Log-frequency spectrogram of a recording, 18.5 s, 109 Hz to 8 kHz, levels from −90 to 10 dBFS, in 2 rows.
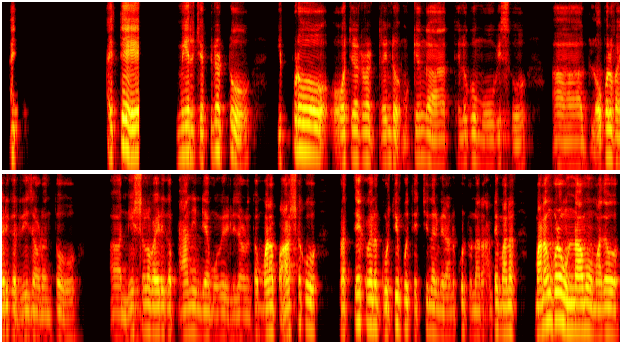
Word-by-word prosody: అయి - - -4 1.4
అయితే, 205 - +5 0.8
మీరు 165 -1 +2
చెప్పినట్టు, 175 +4 -2 0.7
ఇప్పుడూ 140 +8 0 0.6
ఒచ్చినటువంటి 145 +1 -4
ట్రెండు, 135 +1 -5
ముఖ్యంగా 145 -3 -7 0.3
తెలుగు 135 +2 -11
మూవీసు 120 -1 -9 0.6
ఆహ్, 115 0 -8
గ్లోబల్ 160 -1 0
వైడుగా 130 +1 -1
రిలీజవడంతో 115 -2 -8 0.8
ఆహ్, 115 0 -9
నేషనల్ 135 +3 0
వైడుగా 135 - +2
పాన్ 130 +2 -5
ఇండియా 125 -1 -5
మూవీ 115 +1 -12
రిలీజవడంతో, 110 0 -10
మన - - +8 0.2
భాషకు 155 +4 +2 0.5
ప్రత్యేకమైన 165 +4 0
గుర్తింపు 155 +5 -3
తెచ్చిందని 135 0 -8
మీరు 120 -1 -7
అనుకుంటున్నారా? 125 0 -12
అంటే, 120 - -6
మన 135 +1 +2 0.4
మనం 140 +6 +9
కూడా 195 -1 +11
ఉన్నాము. 145 0 +6
మాదో 135 +1 +2
135 Hz, 110 wpm, -21 LUFS, 120-150 Hz, 1.4 s, కూడా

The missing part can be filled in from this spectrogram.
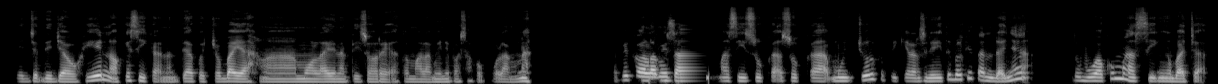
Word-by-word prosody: gadget 140 +1 -6
dijauhin, 135 +10 +4
ok - - -1
sih, 175 -2 0
Kak, - - -5
nanti 65 +1 -7
aku 135 0 -5
coba 135 +1 +3
ya, 130 - +4
eee, 130 0 -4
mulai 130 -1 +1
nanti 130 +1 -5
sore 125 -2 -3
atau 135 - -11
malam 125 -1 -4
ini 125 - -3
pas 125 0 -9
aku - - -14
pulang. 120 +1 -7
Nah, 150 - +3 0.9
tapi 200 +1 -2
kalau 185 -3 +7
misal 160 -3 +2 0.2
masih 160 0 -1
suka 160 -2 -4
suka 150 -3 -2
muncul, 160 +9 +2
kepikiran 155 -7 -6
sendiri 150 0 +1
itu - - -5
berarti 230 +5 0
tandanya 190 - +2 0.4
tubuh 170 -2 +2
aku 270 - -4
masih 160 - +1
ngebaca 70 - 0
150 Hz, 175 wpm, -25 LUFS, 130-175 Hz, 0.9 s, kalau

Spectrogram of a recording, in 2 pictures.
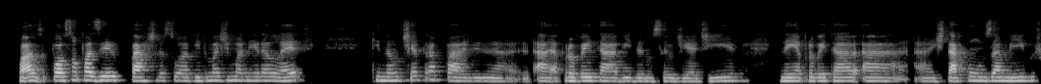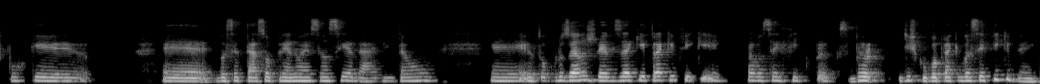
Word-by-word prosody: pa 175 0 +5
possam 185 +1 +4
fazer 190 -1 +4
parte 170 -2 +3
da 175 - -6
sua 175 0 -4
vida, 170 0 -2
mas 185 0 0
de 185 - -3
maneira 180 0 -1
leve, 180 +1 +1 0.6
que 190 - -4
não 180 0 +2
te 185 +2 -4
atrapalhe, 175 -6 -1
né, 150 -2 -3
a 155 -2 +2
aproveitar 170 0 +2
a - - -1
vida 155 +1 -2
no 150 -1 -2
seu 150 +1 -4
dia 145 0 -3
a 140 - -3
dia, 155 +4 -2 0.4
nem 160 0 +4
aproveitar 160 0 +1
a 160 -1 -1
a 150 - -5
estar 150 0 +3
com 180 -1 +1
os 170 0 +1
amigos, 170 +1 +3
porque, 165 -2 -2 0.9
eh, 150 -1 +1
você 160 +2 -2
tá 155 -2 0
sofrendo 165 0 +1
essa 165 +1 0
ansiedade. 165 -4 -3
Então, 165 +2 -4 0.6
eh, 165 -1 0
eu 165 - +1
tô 165 0 -6
cruzando 180 +2 +5
os 195 -1 -2
dedos 175 -1 +2
aqui 180 +1 +3
pra 185 0 +3
que 190 +1 -4
fique 175 -2 -3 0.2
pra 180 - -1
você 175 0 -2
fique 175 0 -7
pro 165 -2 -5 0.2
pro 175 +1 +2
desculpa, 165 -1 0
pra 170 +1 +1
que 170 - -8
você 175 +2 +2
fique 215 +4 +1
bem. 140 -7 -3
170 Hz, 180 wpm, -24 LUFS, 160-180 Hz, 0.9 s, pa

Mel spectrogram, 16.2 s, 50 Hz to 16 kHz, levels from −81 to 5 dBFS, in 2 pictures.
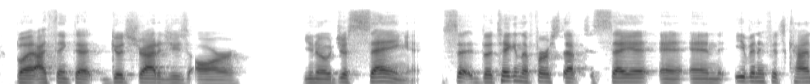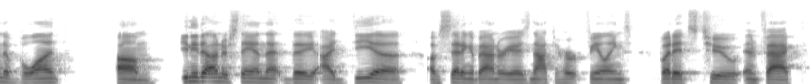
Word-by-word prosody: but 115 -1 +6
I 110 - +7
think 115 -1 -5
that 105 -2 -1
good 125 -1 +1
strategies 115 -4 +2
are, 100 -3 0 0.6
you 115 +1 -7
know, 110 -1 0
just 130 +3 -4
saying 140 -9 +4
it, - - -15 0.2
s - - -13 0.2
they're 130 0 +1
taking 165 +3 +1
the 135 - +1
first 135 -1 -1
step 130 0 +1
to 105 - -18
say 130 +4 +2
it - - -4
and 110 -1 -1
and 115 -1 -2
even 150 -1 -1
if 140 +1 -9
it's 140 - -7
kinda 130 -1 +1
blunt, 120 +3 +1 0.6
um, 100 -4 +4 0.3
you 135 - 0
need 145 0 +2
to 145 - +6
understand 130 -2 0
that 115 -3 -3
the 110 -1 +1
idea 105 +1 0 0.3
of 105 0 -4
setting 115 +1 +1
a - - -2
boundary 110 -1 +1
is 105 0 -3
not 110 0 +1
to 105 - -16
hurt 110 +1 -4
feelings, 105 -2 -3 0.3
but, 115 -1 +3
it's 225 - 0
to, 110 -4 -2
in 110 -2 -3
fact 100 -1 +4
115 Hz, 185 wpm, -26 LUFS, 105-130 Hz, 0.6 s, I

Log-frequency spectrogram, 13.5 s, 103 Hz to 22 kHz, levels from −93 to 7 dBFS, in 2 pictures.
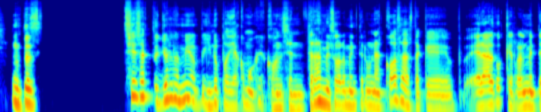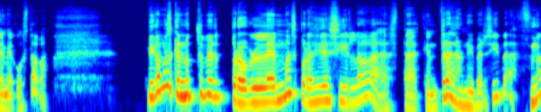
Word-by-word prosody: Entonces 160 -2 +2 1.0
Sí, 230 - +1
exacto, 225 -4 0
yo 175 +3 0
en 200 - +1
lo 200 - 0
mío, 185 -4 -2
y 140 - -5
no 160 +3 -4
podía 140 -3 -5
como 145 -6 -4
que - - -12
concentrarme 125 +6 -1
solamente 145 0 -3
en 145 - -5
una 130 -2 -1
cosa 180 +4 0
hasta 140 - -6
que 120 -2 -5
p - - -19
era 140 +1 +5
algo 150 +3 +1
que 145 - -5
realmente 130 0 -1
me 115 -2 -3
gustaba. 125 +4 -9 1.2
Digamos 290 +11 +4
que 240 - +4
no 230 0 +7
tuve 250 +1 +2
r 220 -2 -1
problemas, 175 +7 +5
por 195 -8 0
así 165 +2 0
decirlo, 180 +2 -2
hasta 120 - -6
que - - -11
entré 125 - +2
a - - +3
la 175 -7 -1
universidad, 155 - -6
¿no?, 180 +7 0
165 Hz, 185 wpm, -23 LUFS, 135-195 Hz, 1.2 s, no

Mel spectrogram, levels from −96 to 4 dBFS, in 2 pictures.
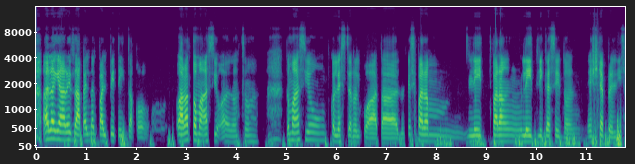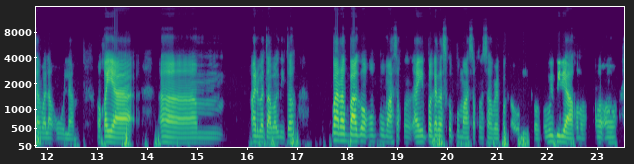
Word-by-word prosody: Ang 220 - +6
nangyari 205 -3 +7
sakin 175 0 +2
nag 185 - -5
palpitate 170 -1 -3
ako. 135 -1 -11 0.6
Parang 180 +3 +6
tumaas 175 -3 +1
yung 175 - -9
ano, 150 -1 -9
tuma 155 -1 -14 0.6
tumaas 195 +2 0
yung 190 -2 -9
cholesterol 155 -1 -4
ko 130 - -4
ata 125 0 0
nun, 120 +1 -16
kasi 175 - -10
parang 170 -2 +4 0.7
late 155 +1 -1
parang 160 -1 +1
lately 155 0 +1
kasi 150 -2 -3
dun, 120 -2 -9 0.2
eh 145 - -6
syempre 155 -5 -2
minsan - - -1
walang 125 -1 -6
ulam 120 -3 -12 0.4
o - - -7
kaya, 135 -4 +6 0.6
um, 130 -2 0 1.0
ano 155 -2 +1
ba 145 - -2
tawag 135 0 -2
dito, 165 +5 -4 0.8
parang 180 -2 +6
bago 165 -1 +6
ako 155 0 -7 0.2
pumasok 150 -4 -4 0.3
ay 150 +1 +1
pagkatapos 155 0 -1
kong 155 -2 -13
pumasok 130 -2 -5 0.2
sa 125 - -6
work 120 -1 -8
pagkauwi - - -8
ko 120 - -12
bumibili 150 +1 +1
ako, 120 -1 +1 0.2
oo. 135 0 -7
150 Hz, 130 wpm, -20 LUFS, 130-165 Hz, 1.0 s, nangyari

